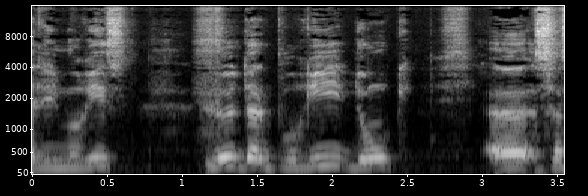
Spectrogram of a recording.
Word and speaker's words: dholl puri: à l'île Maurice le dalp pourri. Donc euh ça s'écrit Doll DH O2 L et plus loin P U R I mais ça se prononce dalle.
